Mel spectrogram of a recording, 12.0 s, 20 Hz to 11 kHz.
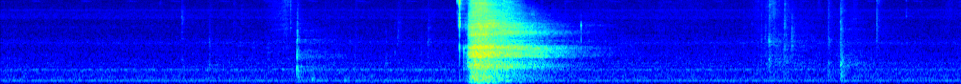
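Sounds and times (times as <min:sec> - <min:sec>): man sighing: 0:05.8 - 0:07.4.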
